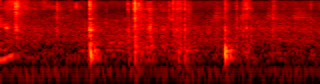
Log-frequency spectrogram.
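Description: Plastic body-mist bottles knocking together twice, about a second apart, as one is set down among the others.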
